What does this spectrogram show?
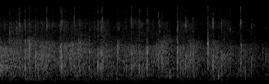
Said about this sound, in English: Now, yeah, that's, that's worth clapping.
